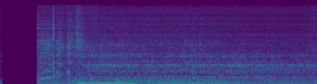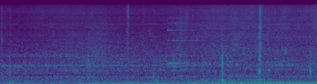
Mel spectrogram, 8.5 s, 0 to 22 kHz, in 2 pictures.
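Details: Audi A1 1.4 TFSI: starts and idles with a fast, fairly regular low ticking heard from the coolant expansion tank side; coolant loss reported; cause unknown.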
